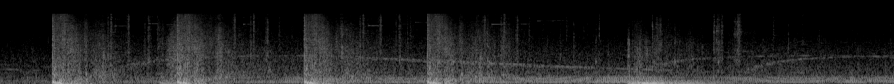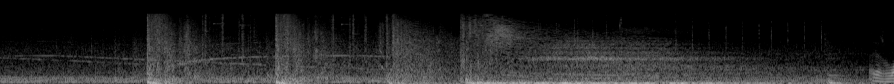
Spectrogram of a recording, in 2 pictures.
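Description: Gunfire in GTA Online as two players shoot in an airport: sharp, loud shots come in scattered bursts and single cracks over a constant engine-like drone, with a voice speaking at times.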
